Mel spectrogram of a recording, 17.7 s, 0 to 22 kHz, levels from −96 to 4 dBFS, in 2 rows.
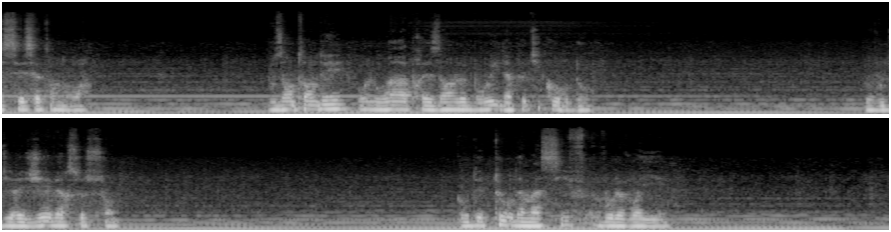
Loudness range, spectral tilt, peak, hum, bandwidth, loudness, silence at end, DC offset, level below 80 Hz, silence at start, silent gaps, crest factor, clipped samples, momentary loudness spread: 11 LU; -8.5 dB/octave; -8 dBFS; none; 9.4 kHz; -24 LUFS; 0 s; under 0.1%; -36 dBFS; 0 s; none; 18 dB; under 0.1%; 21 LU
